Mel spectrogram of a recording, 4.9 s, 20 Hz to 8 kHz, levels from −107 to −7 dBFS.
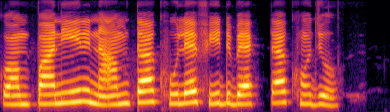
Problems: constant background noise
